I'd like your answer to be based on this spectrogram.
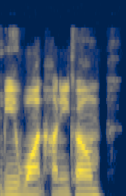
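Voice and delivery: ordinary talk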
